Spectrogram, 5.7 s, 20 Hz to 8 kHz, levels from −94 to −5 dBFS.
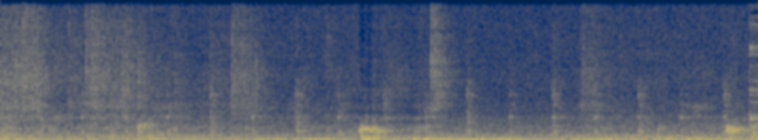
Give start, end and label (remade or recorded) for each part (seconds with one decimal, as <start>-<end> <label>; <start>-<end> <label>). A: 0.0-2.6 recorded; 2.6-3.2 remade; 3.2-5.7 recorded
